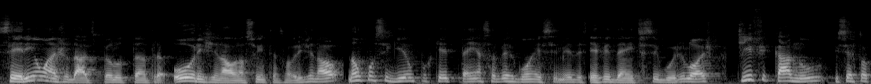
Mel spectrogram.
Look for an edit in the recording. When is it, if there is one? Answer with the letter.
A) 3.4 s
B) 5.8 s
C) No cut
B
